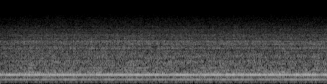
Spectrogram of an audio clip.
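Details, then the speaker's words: Keithley 228A 4-quadrant voltage/current source, running with 10 V output working: steady whirring rush with constant mid-pitched hum; cooling fan is a bit noisy, louder than it should be. "Fan's a bit noisy though. It doesn't need a big fan, this thing, it's not surprising."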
